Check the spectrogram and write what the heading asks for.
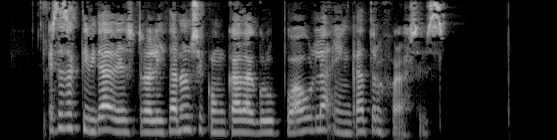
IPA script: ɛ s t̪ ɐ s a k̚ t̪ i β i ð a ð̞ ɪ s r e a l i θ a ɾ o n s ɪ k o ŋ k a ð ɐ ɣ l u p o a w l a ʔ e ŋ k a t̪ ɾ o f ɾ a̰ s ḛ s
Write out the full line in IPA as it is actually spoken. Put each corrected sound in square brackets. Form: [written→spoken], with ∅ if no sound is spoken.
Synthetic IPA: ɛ s t̪ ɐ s a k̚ t̪ i β i ð a ð̞ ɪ s r e a l i θ a ɾ o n s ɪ k o ŋ k a ð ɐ ɣ [l→ɾ] u p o a w l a ʔ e ŋ k a t̪ ɾ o f ɾ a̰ s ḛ s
